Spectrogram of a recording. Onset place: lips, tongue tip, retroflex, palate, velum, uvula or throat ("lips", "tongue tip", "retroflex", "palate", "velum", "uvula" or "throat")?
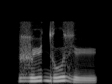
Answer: retroflex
